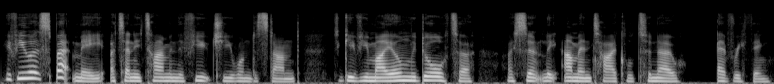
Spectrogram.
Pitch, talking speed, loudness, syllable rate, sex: 165 Hz, 170 wpm, -17 LUFS, 6.1 syllables/s, female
